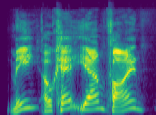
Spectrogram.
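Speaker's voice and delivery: high, startled "Me?" then brushing it off; surprised. Real, not acted. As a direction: caught off guard by a question. Chat says she looks unwell.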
